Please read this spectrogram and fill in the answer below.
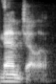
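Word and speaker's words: Manganiello: I thought Joe Mangiello, or however you say his name. That's Mangiello, yes.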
